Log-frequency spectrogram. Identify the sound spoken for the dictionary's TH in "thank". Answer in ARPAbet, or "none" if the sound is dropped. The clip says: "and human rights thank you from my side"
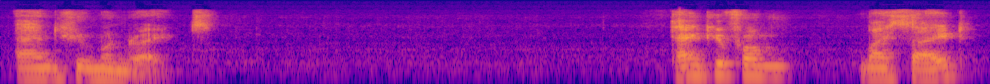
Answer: T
